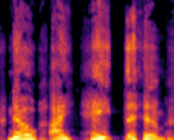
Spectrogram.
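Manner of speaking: high, drawn-out mock tantrum; imitated screaming kid. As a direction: stretch each word like a furious little boy. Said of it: "he's just screaming out".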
